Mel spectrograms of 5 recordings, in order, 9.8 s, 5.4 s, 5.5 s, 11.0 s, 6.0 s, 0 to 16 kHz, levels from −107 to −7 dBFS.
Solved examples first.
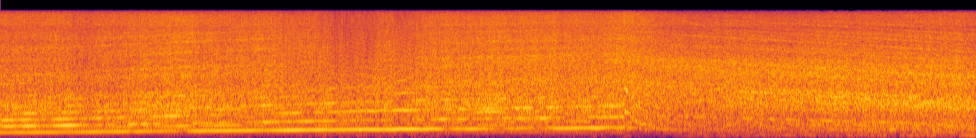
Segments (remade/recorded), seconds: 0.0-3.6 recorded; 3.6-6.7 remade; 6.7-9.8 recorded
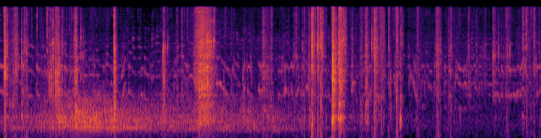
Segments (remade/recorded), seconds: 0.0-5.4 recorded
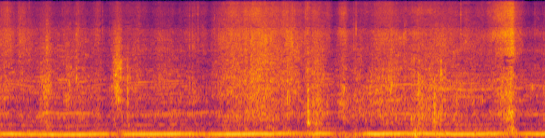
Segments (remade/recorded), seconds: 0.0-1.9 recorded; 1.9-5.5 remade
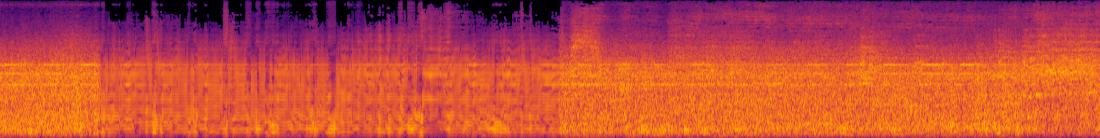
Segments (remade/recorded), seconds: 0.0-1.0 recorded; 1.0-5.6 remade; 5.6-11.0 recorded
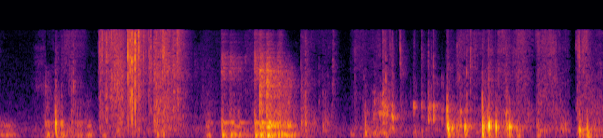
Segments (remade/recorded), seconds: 0.0-0.8 remade; 0.8-4.1 recorded; 4.1-6.0 remade

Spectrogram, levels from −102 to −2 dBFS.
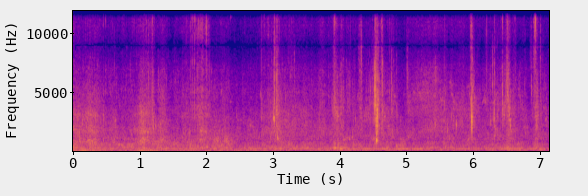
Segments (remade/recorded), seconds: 0.0-0.6 recorded; 0.6-1.8 remade; 1.8-2.6 recorded; 2.6-4.4 remade; 4.4-5.0 recorded; 5.0-7.1 remade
